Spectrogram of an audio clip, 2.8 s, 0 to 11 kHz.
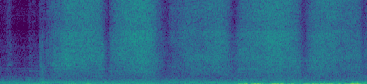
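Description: Hand sanding with 800-grit paper on the deck lid of a 1969 Corvette, a close, rhythmic rasping in repeated back-and-forth strokes, growing louder and heavier toward the end, with no talk.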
